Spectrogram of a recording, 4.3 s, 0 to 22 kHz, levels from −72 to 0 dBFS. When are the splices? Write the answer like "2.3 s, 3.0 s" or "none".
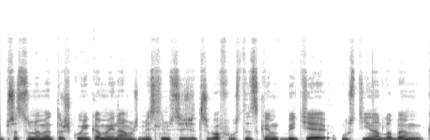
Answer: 1.4 s, 2.8 s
